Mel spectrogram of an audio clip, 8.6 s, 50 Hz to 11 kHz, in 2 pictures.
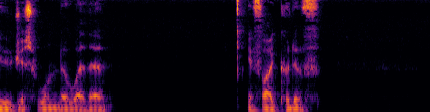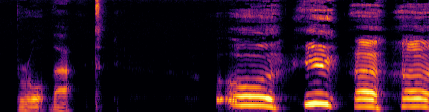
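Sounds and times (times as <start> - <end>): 
speech: 0.1 - 1.2, 2.5 - 3.3, 4.5 - 5.4, 6.6 - 8.5
person yawning: 6.4 - 8.5.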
